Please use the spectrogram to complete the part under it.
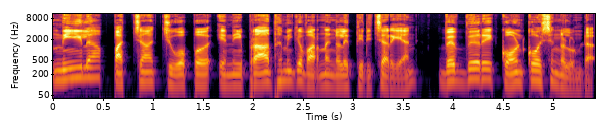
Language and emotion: Malayalam, neutral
